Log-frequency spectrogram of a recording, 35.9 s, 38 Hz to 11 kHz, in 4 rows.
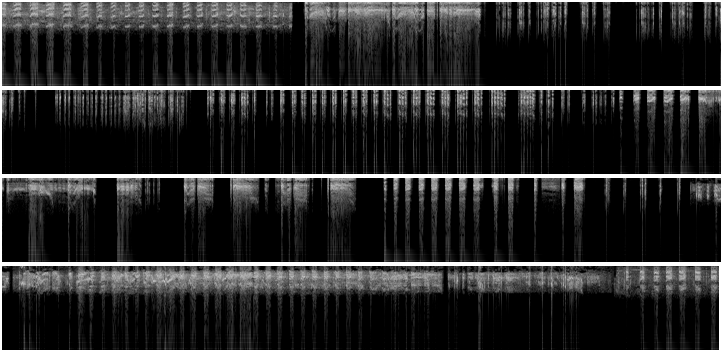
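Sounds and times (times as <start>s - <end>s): swiftlet chirping call: 0.0s - 3.6s.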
